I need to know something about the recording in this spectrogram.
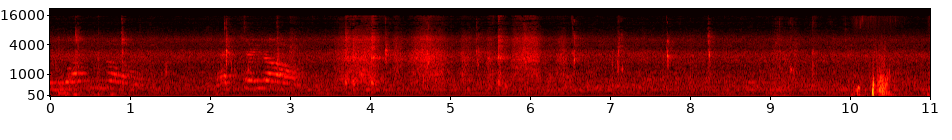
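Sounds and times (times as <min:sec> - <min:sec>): mouth chewing clicks and smacks: 0:06.5 - 0:08.4.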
